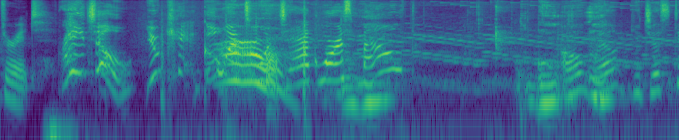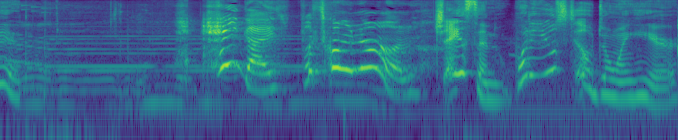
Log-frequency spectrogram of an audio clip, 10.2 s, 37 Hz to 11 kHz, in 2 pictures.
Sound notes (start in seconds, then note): 1.6 sound of struggling, chewing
